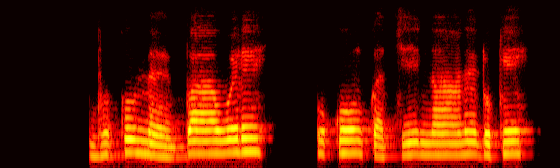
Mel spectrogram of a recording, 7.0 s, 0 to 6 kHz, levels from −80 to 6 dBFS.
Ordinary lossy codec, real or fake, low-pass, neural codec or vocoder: Opus, 32 kbps; fake; 5.4 kHz; codec, 32 kHz, 1.9 kbps, SNAC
